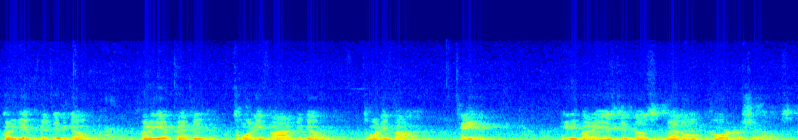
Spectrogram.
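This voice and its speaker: A man's voice: on the high side, normal speed. A man working as an auctioneer, calling bids in a repetitive sing-song chant. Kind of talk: live auctioneer chant, rattled-off repeated bids. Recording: roomy, distant, noisy live auction recording.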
